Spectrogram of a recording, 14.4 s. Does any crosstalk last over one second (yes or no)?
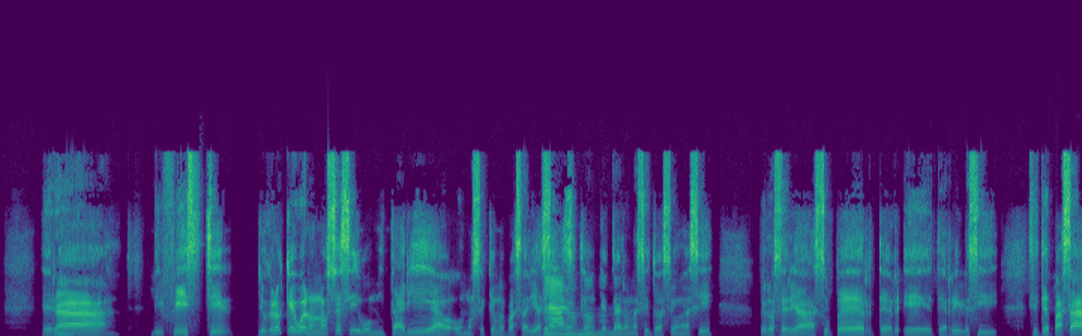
yes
